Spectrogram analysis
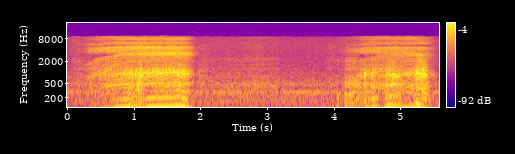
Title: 🐽 本日のイビキ / Snoring Sleep Sound 2024/12/21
